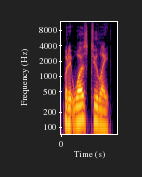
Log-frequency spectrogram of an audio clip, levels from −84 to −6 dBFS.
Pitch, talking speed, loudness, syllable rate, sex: 120 Hz, 270 wpm, -17 LUFS, 5.5 syllables/s, male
